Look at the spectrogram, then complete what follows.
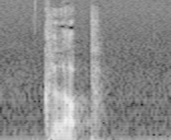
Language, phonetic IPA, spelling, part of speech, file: Polish, [klɔp], klop, noun, Pl-klop.ogg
